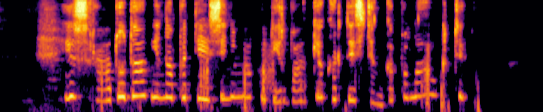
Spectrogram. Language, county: Lithuanian, Marijampolė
